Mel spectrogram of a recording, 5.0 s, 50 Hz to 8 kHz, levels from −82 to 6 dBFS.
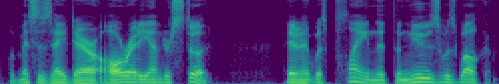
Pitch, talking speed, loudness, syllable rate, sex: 105 Hz, 170 wpm, -18 LUFS, 5.2 syllables/s, male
